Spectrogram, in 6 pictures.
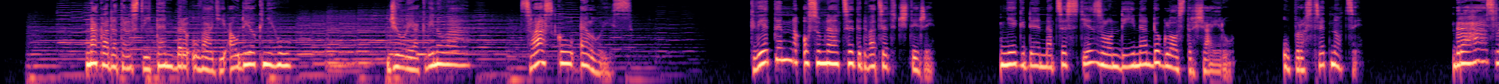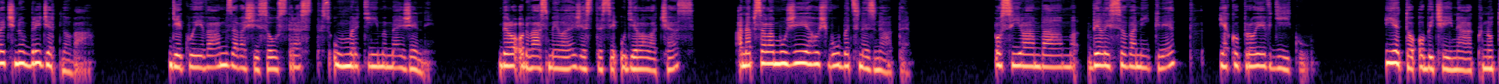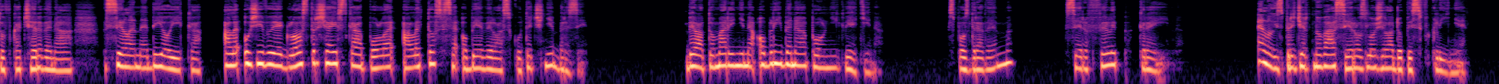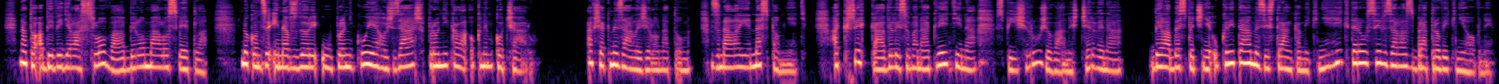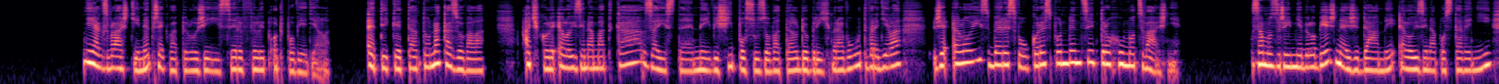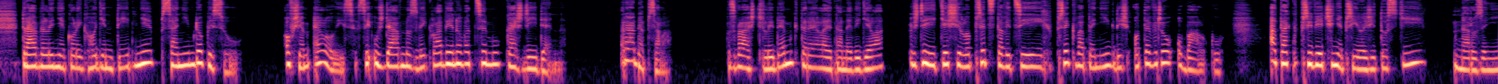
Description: S láskou, Eloise audiokniha
Ukázka z knihy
